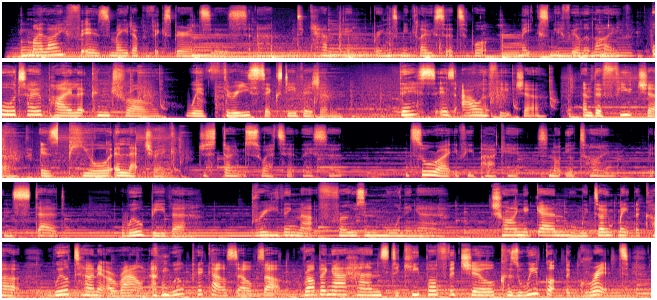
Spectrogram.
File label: Commercial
